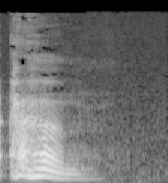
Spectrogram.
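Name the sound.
throat clearing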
